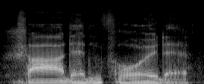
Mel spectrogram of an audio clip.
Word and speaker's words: Schadenfreude: Yes, otherwise known as Schadenfreude, which probably I'm butchering that too, but we've had many of our German friends chime in and they say it's pronounced like this. – Schadenfreude.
